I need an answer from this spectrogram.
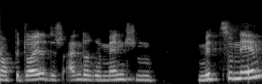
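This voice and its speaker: Fairly high in pitch with ordinary pitch variation, this woman has an ordinary speaking voice. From Swabia, southern Germany. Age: 30s. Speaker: artist. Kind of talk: interview.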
